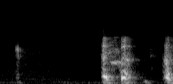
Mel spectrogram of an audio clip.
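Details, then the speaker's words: Caller coughing on the phone right after dabbing: a brief faint sound, then two quick harsh cough bursts and a third, in a quiet room; a short coughing fit. "I'm gonna leave you while you're coughing here because this is good."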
